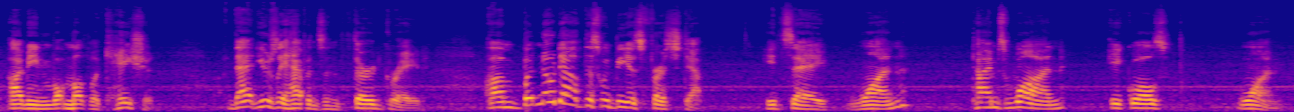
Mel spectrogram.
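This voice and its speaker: A man giving a playful, self-mocking demonstration of math with clay and pipe cleaners. He often pauses and restarts while he works with his hands. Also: a little high, sing-song, darkish tone, a little hiss or hum. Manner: wry, self-mocking, chuckles at own jokes. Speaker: physics blogger demonstrating math.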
